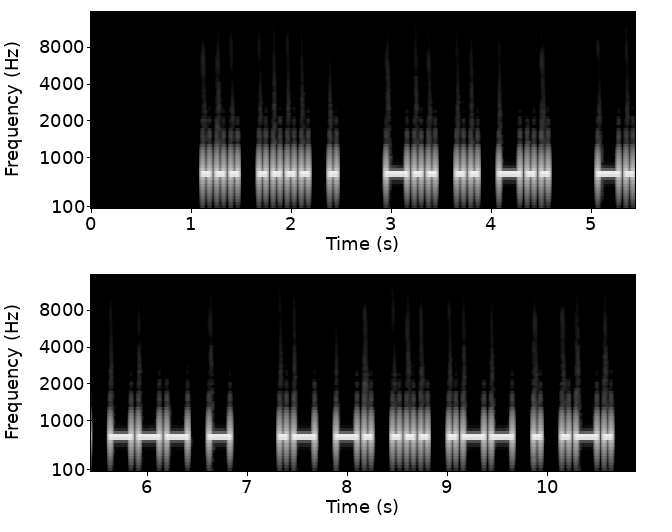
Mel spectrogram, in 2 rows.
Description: Morse code, heard as a keyed tone, about 17 wpm, 700 Hz. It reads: SHE DID NOT ANSWER
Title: Sentences from Top 1000 Words - Review Part 5 - 17wpm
